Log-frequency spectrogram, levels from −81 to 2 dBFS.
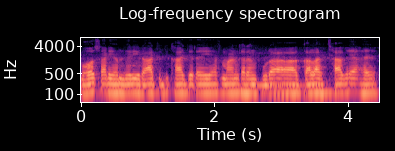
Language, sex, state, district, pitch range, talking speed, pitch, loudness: Hindi, male, Delhi, New Delhi, 110-115 Hz, 215 wpm, 110 Hz, -19 LUFS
